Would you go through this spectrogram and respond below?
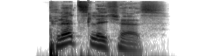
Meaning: strong/mixed nominative/accusative neuter singular of plötzlich
- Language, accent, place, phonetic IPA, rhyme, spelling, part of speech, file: German, Germany, Berlin, [ˈplœt͡slɪçəs], -œt͡slɪçəs, plötzliches, adjective, De-plötzliches.ogg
